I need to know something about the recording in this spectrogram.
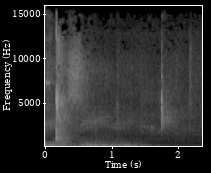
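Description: Several voices singing together without instruments, a held wordless note that slides down in pitch about a second in, with a brief sharp sound just after the start.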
